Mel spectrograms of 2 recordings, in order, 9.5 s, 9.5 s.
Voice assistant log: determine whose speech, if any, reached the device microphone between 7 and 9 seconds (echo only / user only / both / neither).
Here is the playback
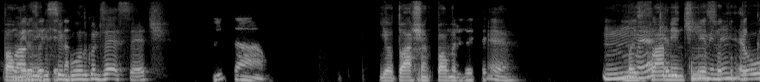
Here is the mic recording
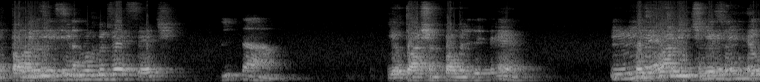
echo only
